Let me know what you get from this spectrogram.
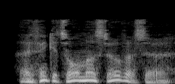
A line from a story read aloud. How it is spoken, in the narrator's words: de Berthollet said quietly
